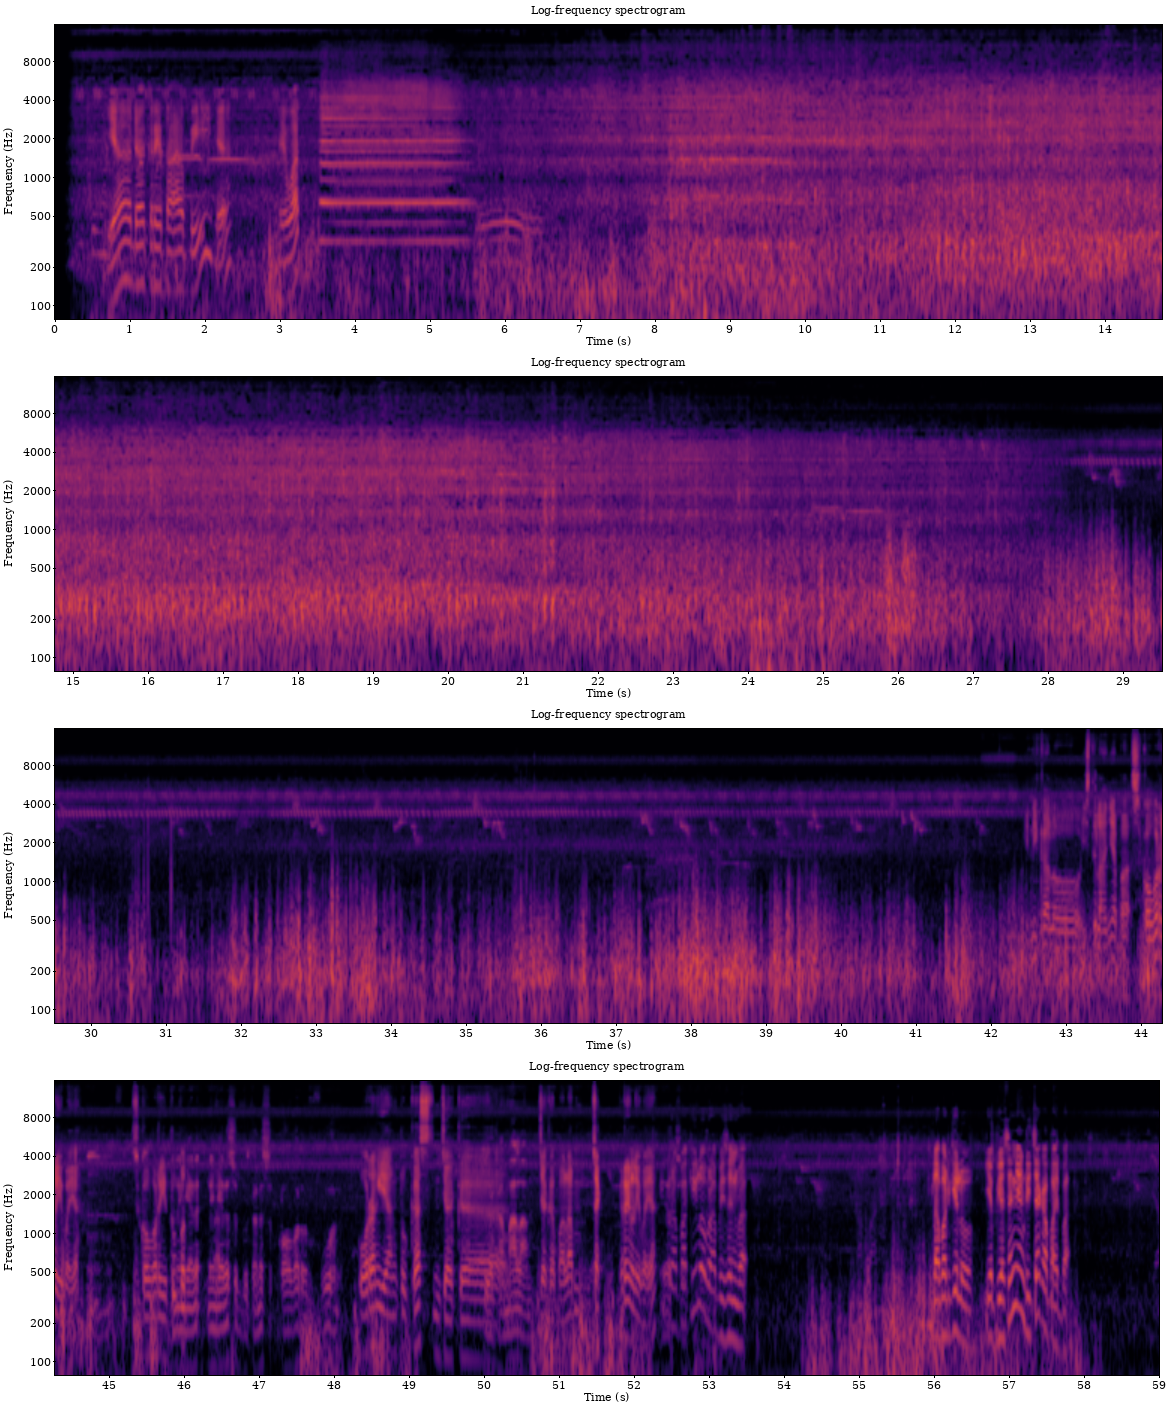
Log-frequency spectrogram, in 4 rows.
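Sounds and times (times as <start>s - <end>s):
train horn: 3.5s - 6.3s, 8.3s - 10.0s, 24.2s - 26.1s
train wheels on rails: 5.4s - 29.4s.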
